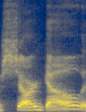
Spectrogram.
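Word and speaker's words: Siargao: Uh it's called Surao or Sharo is how the locals pronounce it.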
